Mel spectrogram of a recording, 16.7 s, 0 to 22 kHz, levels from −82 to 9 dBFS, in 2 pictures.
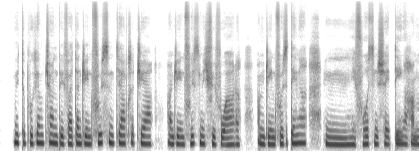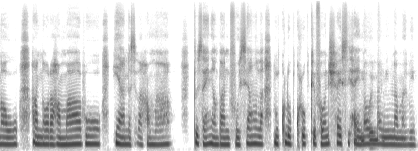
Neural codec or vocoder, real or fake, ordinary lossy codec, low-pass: autoencoder, 48 kHz, 32 numbers a frame, DAC-VAE, trained on Japanese speech; fake; none; none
